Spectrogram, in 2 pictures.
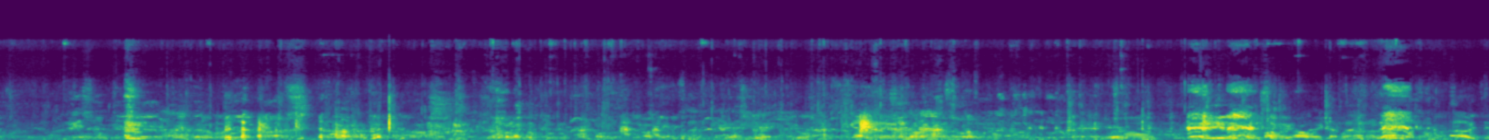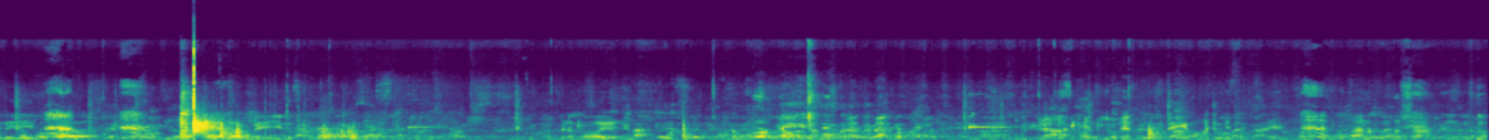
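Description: A crowd of men chatters.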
